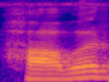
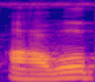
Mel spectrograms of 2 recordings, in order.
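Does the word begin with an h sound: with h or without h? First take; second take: with h; without h. First: The word starts with a clear h sound. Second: The word starts with a vowel, no h sound. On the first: The speaker calls it wrong. "इसको हावर नहीं" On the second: The speaker calls it right. "तो इसको आप आवर पढ़ेंगे"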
